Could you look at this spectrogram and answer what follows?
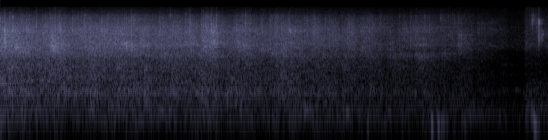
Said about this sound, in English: Let's keep the round of applause going as they take their seats.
